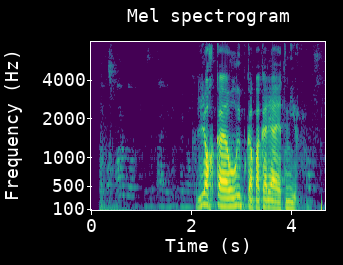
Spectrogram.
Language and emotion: Russian, positive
